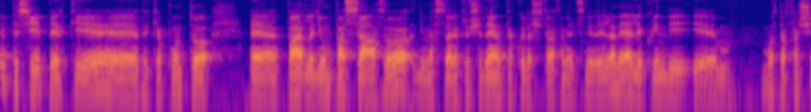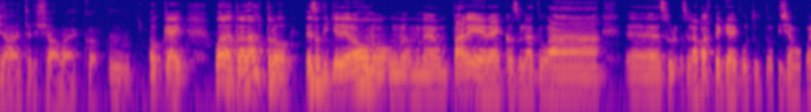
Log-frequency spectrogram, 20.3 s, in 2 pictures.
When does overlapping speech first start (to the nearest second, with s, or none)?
none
